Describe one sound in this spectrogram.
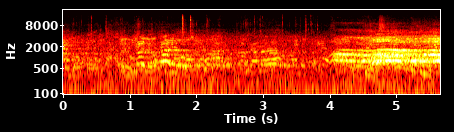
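Young men shout and call out to each other across an open outdoor pitch.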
